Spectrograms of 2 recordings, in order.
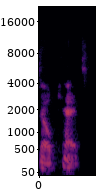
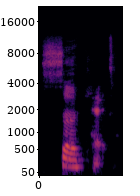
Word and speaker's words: Serket: We go by approximation via Coptic, which is the closest language that's still around for it. So I use as close as I can, and that is Serket.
